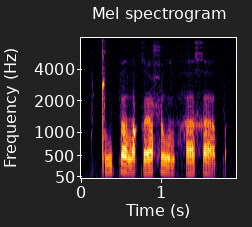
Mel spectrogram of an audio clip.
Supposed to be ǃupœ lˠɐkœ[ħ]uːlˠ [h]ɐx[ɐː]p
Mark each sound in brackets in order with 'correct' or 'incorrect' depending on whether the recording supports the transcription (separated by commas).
correct, correct, correct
